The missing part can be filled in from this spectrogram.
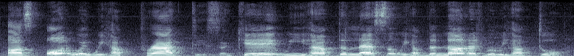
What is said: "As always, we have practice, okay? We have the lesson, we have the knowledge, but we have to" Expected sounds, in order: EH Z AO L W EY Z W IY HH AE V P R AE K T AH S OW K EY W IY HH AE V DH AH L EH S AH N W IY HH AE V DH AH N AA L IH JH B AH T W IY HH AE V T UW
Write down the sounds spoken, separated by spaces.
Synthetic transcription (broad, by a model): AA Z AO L W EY W IY HH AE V P R AE K T AH S OW K EY W IY HH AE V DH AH L EH S AH N W IY HH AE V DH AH N AA L IH JH B AH T W IY HH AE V T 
